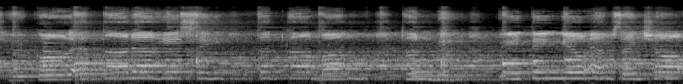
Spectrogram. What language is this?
Vietnamese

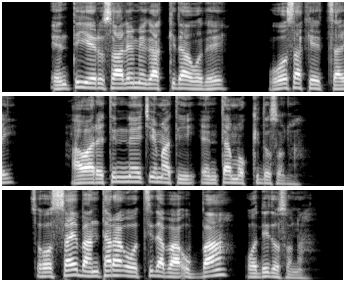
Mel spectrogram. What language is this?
Gofa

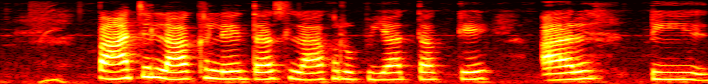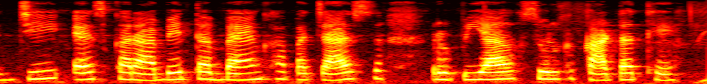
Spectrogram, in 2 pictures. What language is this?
Chhattisgarhi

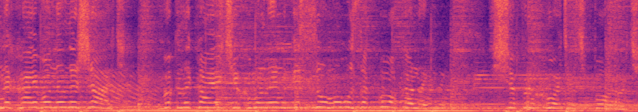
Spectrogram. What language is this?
Ukrainian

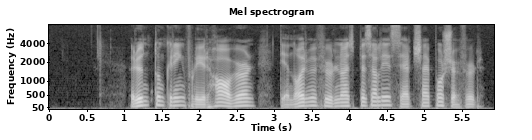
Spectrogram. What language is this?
Norwegian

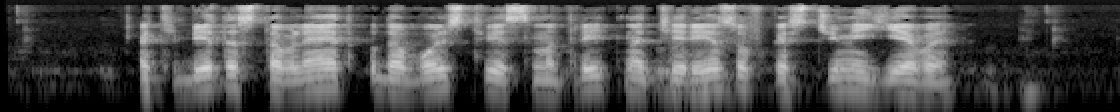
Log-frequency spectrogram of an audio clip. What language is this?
Russian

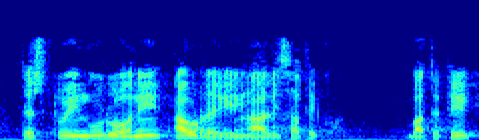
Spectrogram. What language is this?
Basque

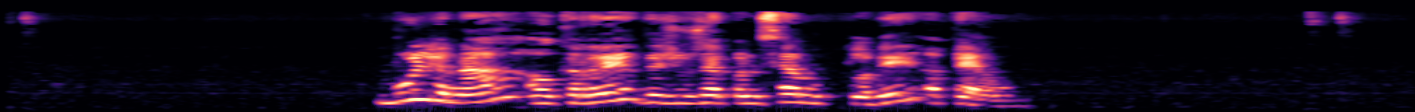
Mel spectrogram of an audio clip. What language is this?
Catalan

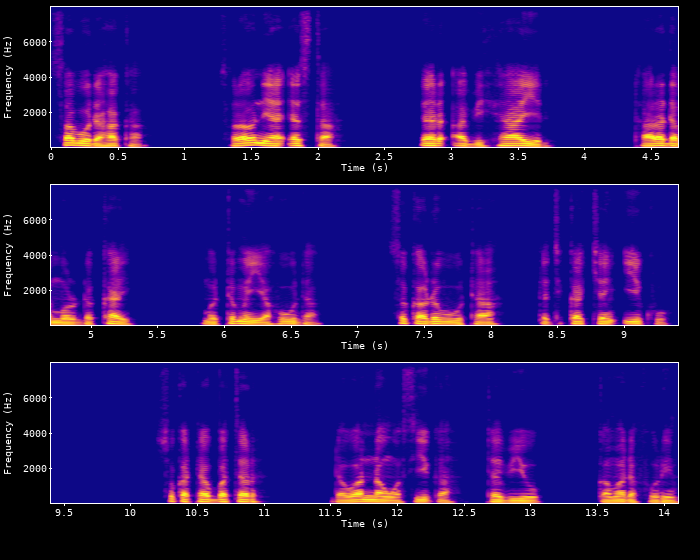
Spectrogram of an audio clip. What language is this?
Hausa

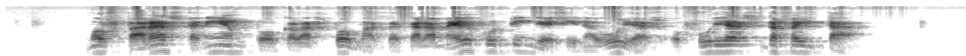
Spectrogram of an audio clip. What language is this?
Catalan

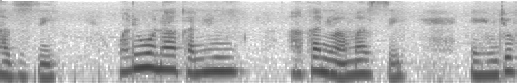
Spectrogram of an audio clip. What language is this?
Ganda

